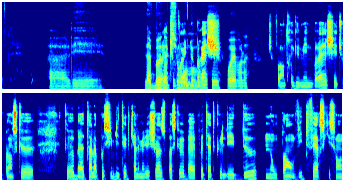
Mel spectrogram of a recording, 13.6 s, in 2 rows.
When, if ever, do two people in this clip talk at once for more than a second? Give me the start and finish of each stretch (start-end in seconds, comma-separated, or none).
3.1-4.4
